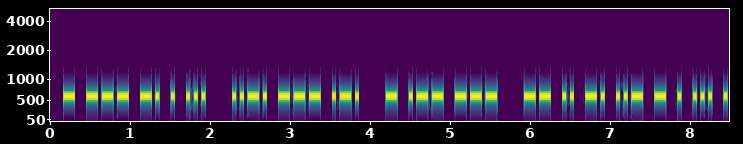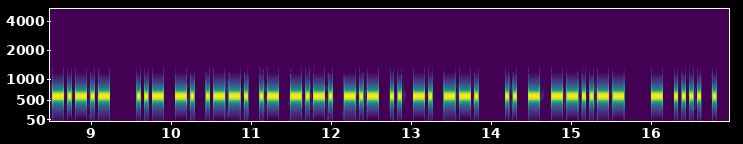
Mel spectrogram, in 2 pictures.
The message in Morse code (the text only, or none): TONES FOR TWO MINUTES. UNPACKING IT, THE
